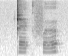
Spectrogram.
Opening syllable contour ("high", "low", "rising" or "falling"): low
